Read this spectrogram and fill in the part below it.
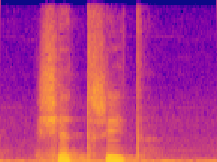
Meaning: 1. to save (to store for future use) 2. to inquire or investigate (to examine a thing or event thoroughly) 3. to not overexert oneself 4. to save, preserve (one's strength or body)
- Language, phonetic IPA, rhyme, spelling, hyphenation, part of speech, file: Czech, [ˈʃɛtr̝̊ɪt], -ɛtr̝̊ɪt, šetřit, šet‧řit, verb, Cs-šetřit.ogg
